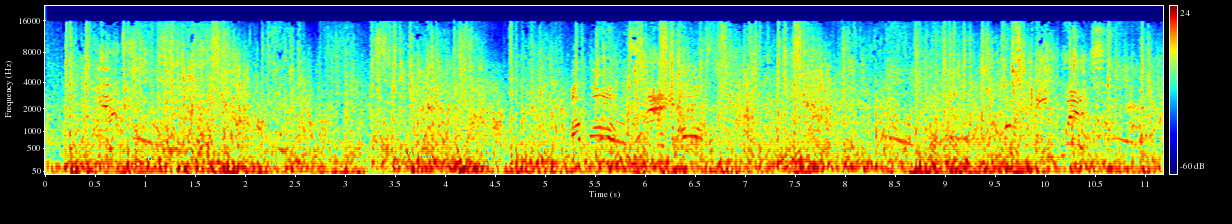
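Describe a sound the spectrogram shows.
Cannons boom with deep, rumbling blasts.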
